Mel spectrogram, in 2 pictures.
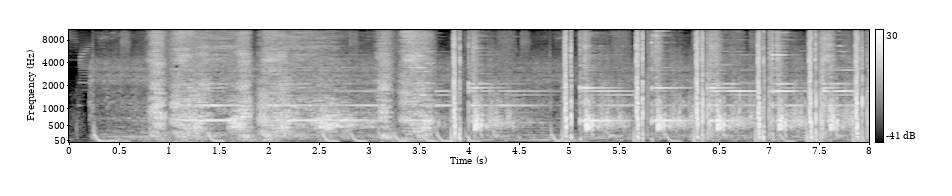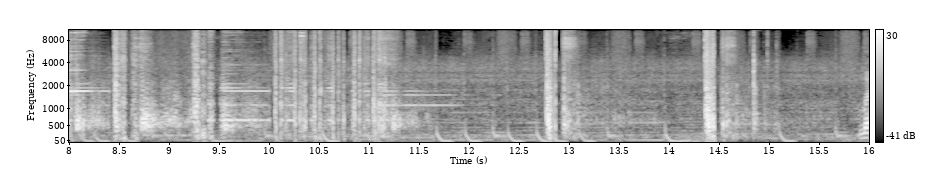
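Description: A series of rifle shots from a full-size AR-15 with a 16-inch barrel, fired at an irregular pace, with metallic ringing clangs, over background music.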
